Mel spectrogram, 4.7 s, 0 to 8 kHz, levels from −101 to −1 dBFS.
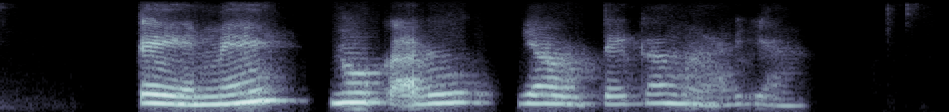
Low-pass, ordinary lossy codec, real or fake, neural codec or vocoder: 7.2 kHz; Opus, 16 kbps; fake; codec, 44.1 kHz, 2.6 kbps, DAC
